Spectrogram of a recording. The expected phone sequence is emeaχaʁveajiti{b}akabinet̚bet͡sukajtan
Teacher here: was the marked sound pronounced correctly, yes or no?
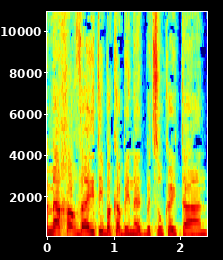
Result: yes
